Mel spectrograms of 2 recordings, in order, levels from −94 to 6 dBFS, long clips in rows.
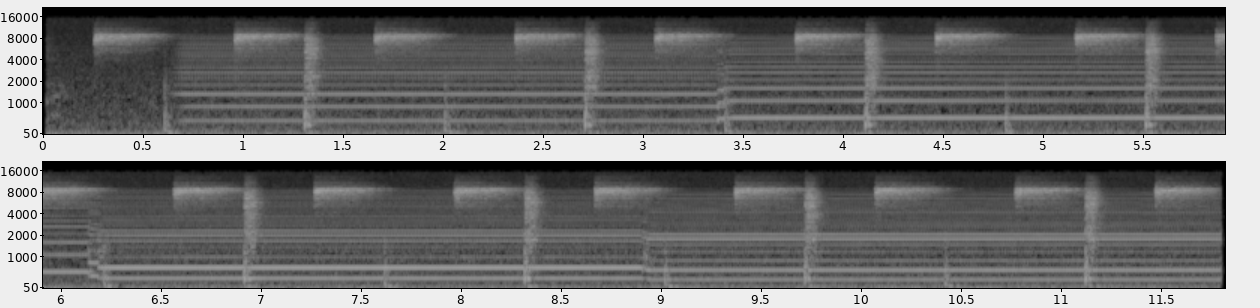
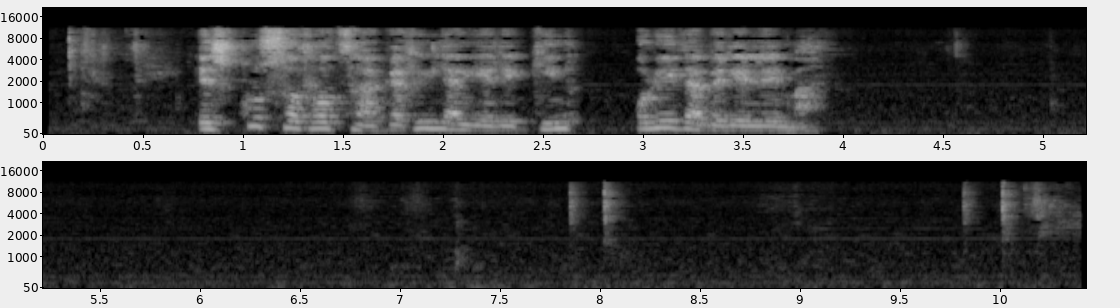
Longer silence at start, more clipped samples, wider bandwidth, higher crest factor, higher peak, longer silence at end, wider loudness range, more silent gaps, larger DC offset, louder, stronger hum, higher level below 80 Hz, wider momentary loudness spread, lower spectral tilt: second, 0 s vs 0.15 s; neither; first, 15.5 kHz vs 12 kHz; second, 18 dB vs 28 dB; second, -12 dBFS vs -2 dBFS; second, 0 s vs 0.15 s; second, 1 LU vs 25 LU; neither; neither; second, -29 LUFS vs -23 LUFS; neither; first, -52 dBFS vs -74 dBFS; second, 6 LU vs 22 LU; about the same, -0.5 dB/octave vs 0 dB/octave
